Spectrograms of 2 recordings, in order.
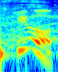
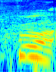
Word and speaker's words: Fuel: Brennan Fuel, watching my brother Brennan from Strathmore, Alberta. Go Capers, go. Oh, sorry. I'm sorry about the pronunciation. It's pronounced fuel, not fool.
